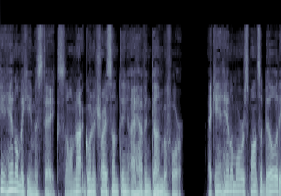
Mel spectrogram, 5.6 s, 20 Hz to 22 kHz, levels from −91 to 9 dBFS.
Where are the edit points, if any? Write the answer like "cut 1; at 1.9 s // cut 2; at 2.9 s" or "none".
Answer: none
